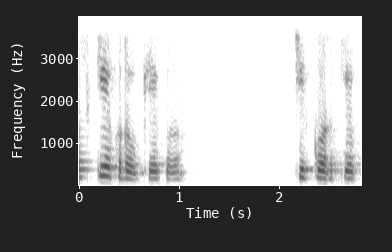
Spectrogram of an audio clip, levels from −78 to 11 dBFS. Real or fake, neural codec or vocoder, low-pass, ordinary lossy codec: real; none; 3.6 kHz; none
